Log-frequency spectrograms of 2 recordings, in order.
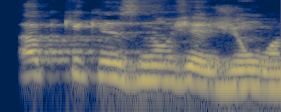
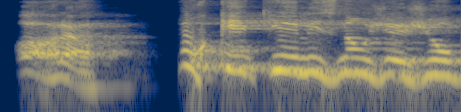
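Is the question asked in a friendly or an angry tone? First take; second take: friendly; angry. First: The question is asked in a friendly, mild tone. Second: The question is asked in an angry tone.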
